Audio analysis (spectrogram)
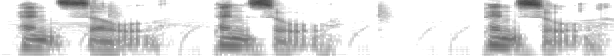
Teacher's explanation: la I que hay al final de la palabra no es I, sino es sonido schwa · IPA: /ə/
